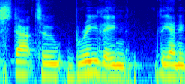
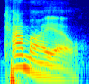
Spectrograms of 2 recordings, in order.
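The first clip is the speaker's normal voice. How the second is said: solemn invocation; 2 semitones higher, 9 dB louder than usual. Real, not acted. Meditation leader calling archangels to help the group, solemn invocation.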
